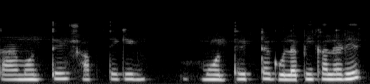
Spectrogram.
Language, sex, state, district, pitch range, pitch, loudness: Bengali, female, West Bengal, Alipurduar, 230-245 Hz, 240 Hz, -16 LUFS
